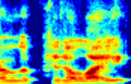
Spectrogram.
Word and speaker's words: lepidolite: the crystal, can't forget the crystal, is lepidolite or lepidolite, some people pronounce it, which is a beautiful healing crystal that I've worked with.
